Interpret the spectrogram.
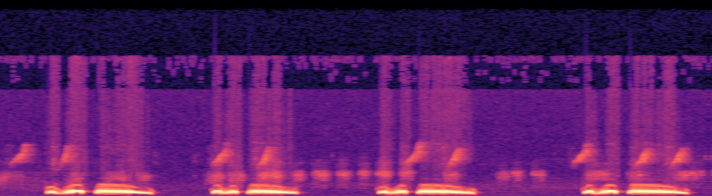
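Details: A spotted dove trained as a decoy repeats its gáy luân khổi coo in a deep thổ sấm voice. Four evenly spaced phrases, each a short tremulous note and then a longer, soft, descending coo, in a quiet background.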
